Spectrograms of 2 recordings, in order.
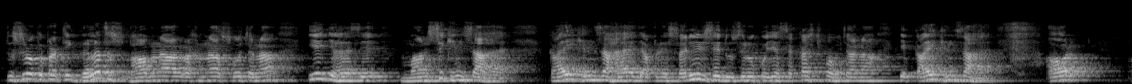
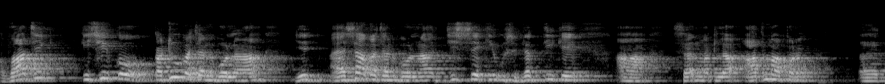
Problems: none marked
